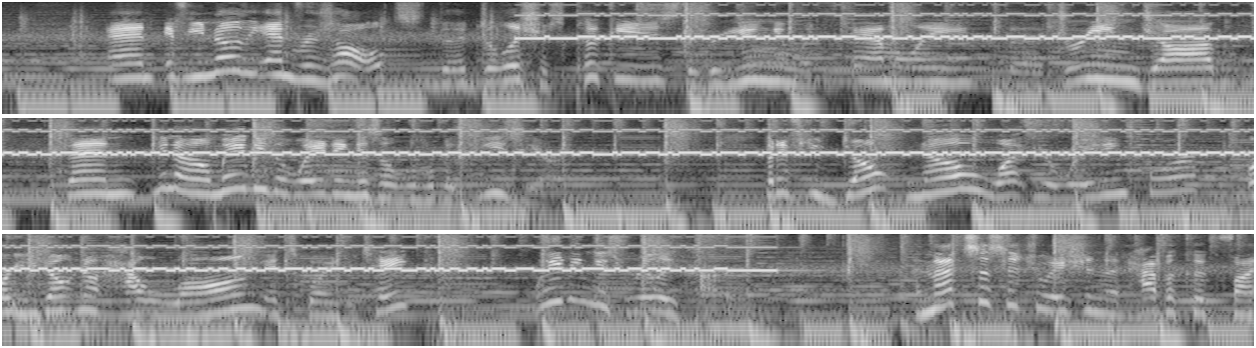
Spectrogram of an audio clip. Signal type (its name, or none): RTTY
